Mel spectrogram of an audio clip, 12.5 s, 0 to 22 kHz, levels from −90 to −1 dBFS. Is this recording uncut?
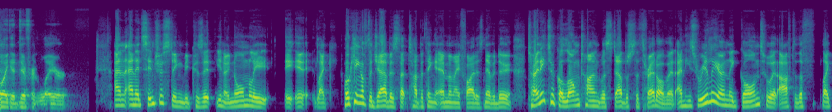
no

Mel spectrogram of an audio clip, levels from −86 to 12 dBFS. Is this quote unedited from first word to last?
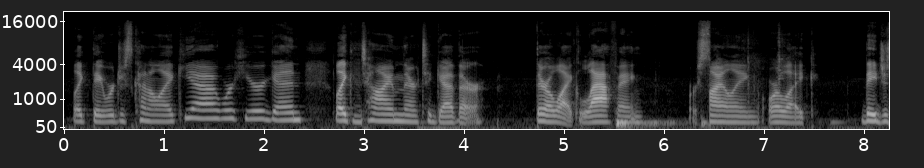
no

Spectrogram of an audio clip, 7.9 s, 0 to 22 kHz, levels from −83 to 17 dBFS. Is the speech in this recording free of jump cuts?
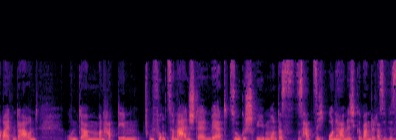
no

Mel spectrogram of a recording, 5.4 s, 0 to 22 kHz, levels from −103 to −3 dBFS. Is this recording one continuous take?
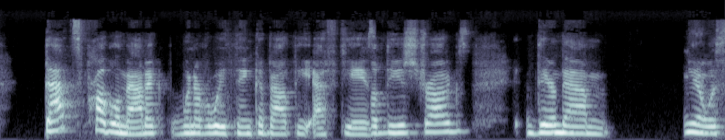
no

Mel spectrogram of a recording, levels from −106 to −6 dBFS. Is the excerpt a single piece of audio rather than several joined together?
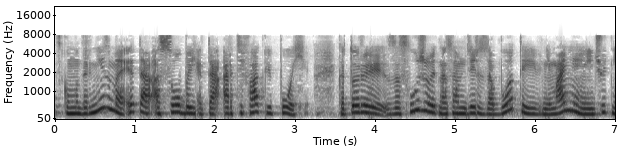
no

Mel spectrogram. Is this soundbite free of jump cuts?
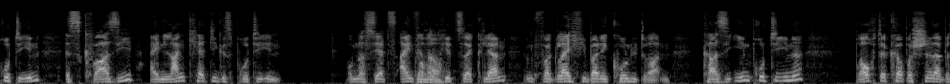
yes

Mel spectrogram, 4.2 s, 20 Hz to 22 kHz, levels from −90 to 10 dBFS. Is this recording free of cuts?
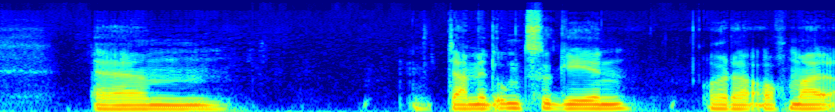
yes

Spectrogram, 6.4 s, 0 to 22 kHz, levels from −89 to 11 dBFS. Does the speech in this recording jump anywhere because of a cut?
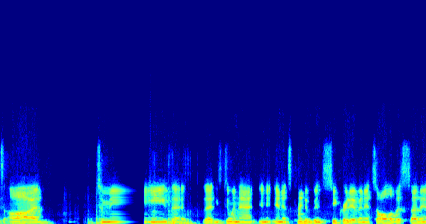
no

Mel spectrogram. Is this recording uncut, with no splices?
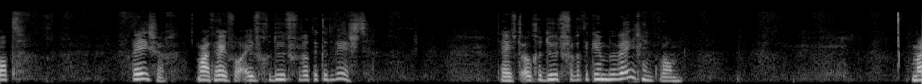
no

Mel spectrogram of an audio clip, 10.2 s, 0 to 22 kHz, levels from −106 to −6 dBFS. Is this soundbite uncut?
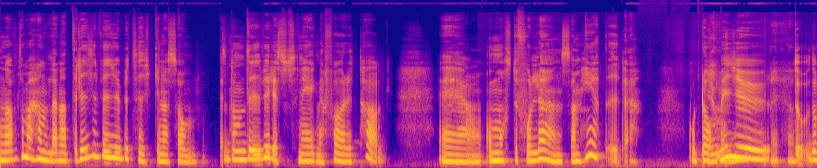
no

